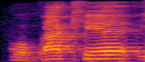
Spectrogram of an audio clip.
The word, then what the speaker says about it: Wolbachia: Which, if I practiced, I could pronounce, but it's Wolbachia. – Wolbachia, yeah.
